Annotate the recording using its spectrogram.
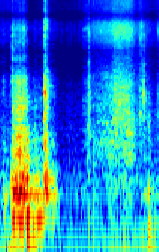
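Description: A car door being opened: sharp clicks and a knock from the handle and latch in the first half second or so, then a fainter hiss.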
